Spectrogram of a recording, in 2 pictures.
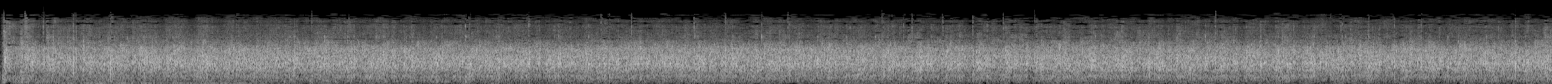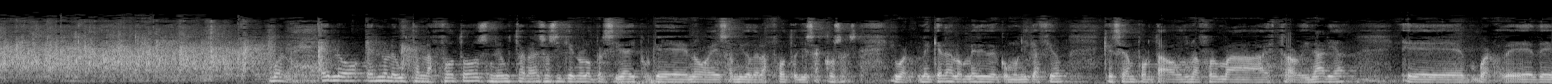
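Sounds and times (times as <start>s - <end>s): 
audience applause: 0.0s - 19.8s
speech: 18.8s - 31.0s.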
